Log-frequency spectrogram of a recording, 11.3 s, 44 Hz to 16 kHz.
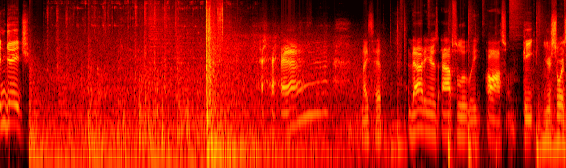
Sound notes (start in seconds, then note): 0.6 suspenseful music; 5.1 laughs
